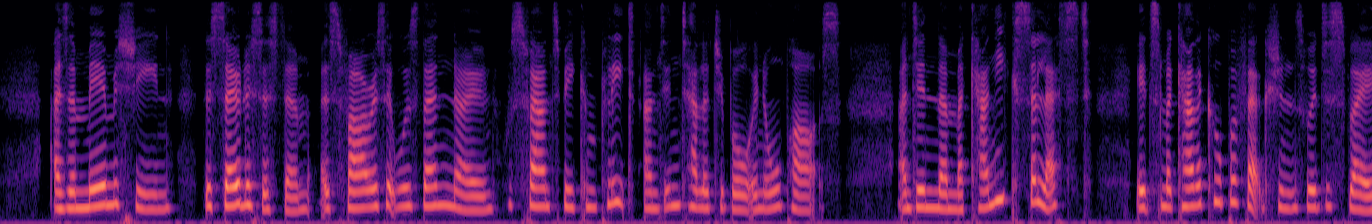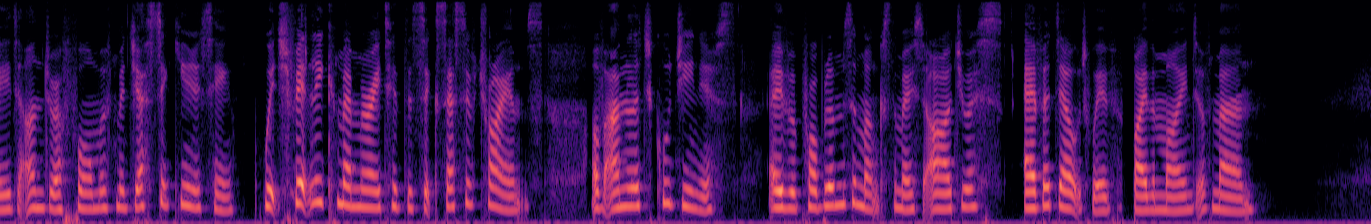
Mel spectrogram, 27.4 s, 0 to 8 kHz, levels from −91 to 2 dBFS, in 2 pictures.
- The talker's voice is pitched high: Yes, high, 230 Hz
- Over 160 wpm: No, average, 140 wpm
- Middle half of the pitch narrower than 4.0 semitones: Yes, average, 3.0 semitones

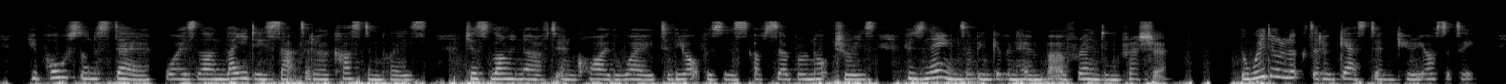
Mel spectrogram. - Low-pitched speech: No, high, 240 Hz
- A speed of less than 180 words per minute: No, average, 185 wpm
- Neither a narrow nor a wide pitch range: No, narrow, 1.9 semitones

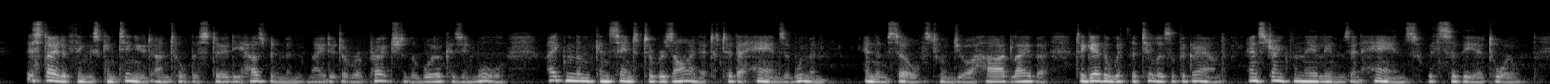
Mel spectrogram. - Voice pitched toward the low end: Yes, low, 125 Hz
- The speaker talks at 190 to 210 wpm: Yes, average, 195 wpm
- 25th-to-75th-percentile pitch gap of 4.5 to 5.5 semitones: No, average, 3.5 semitones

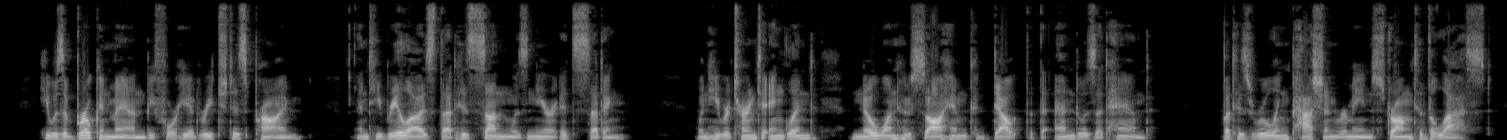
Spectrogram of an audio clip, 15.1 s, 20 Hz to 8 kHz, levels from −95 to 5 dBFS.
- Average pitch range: Yes, average, 3.4 semitones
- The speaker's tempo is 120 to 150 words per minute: No, average, 190 wpm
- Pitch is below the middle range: Yes, low, 125 Hz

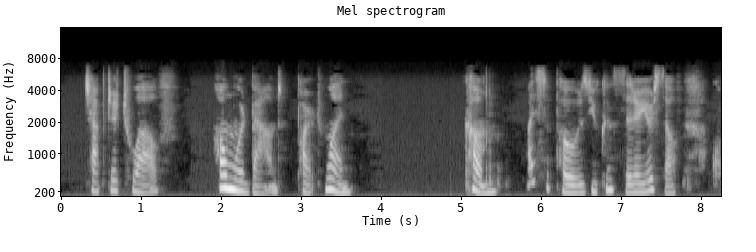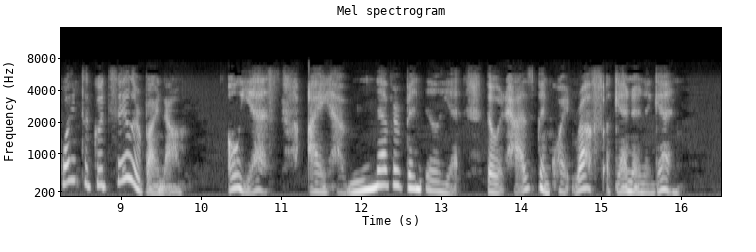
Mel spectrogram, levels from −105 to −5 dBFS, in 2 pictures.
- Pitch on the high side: Yes, high, 210 Hz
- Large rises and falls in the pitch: Yes, wide, 7.3 semitones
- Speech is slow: Yes, slow, 120 wpm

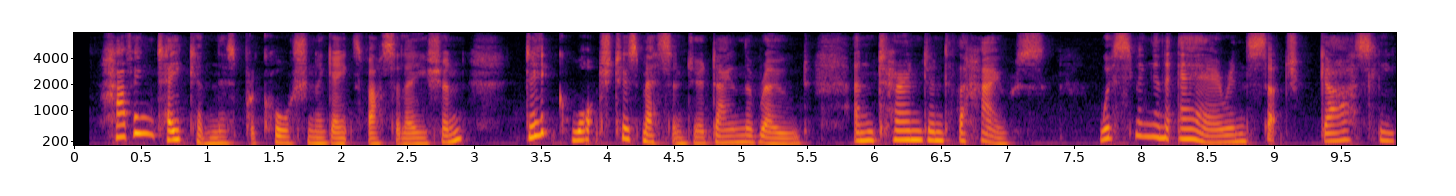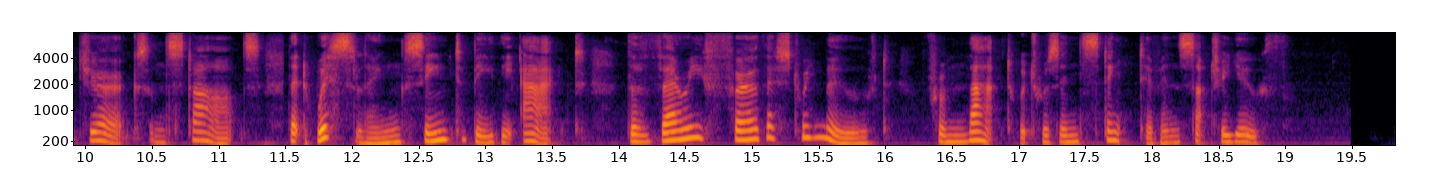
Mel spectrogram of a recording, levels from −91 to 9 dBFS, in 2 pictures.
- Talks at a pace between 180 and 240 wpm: No, average, 140 wpm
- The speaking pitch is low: No, medium, 180 Hz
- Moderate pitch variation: No, wide, 7.5 semitones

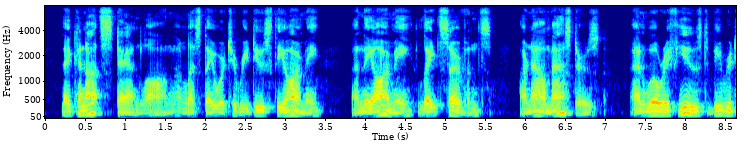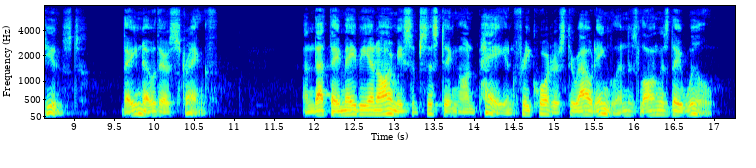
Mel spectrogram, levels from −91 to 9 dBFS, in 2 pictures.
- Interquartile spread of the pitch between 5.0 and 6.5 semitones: No, average, 3.6 semitones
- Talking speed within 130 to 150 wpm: No, average, 170 wpm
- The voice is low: Yes, low, 100 Hz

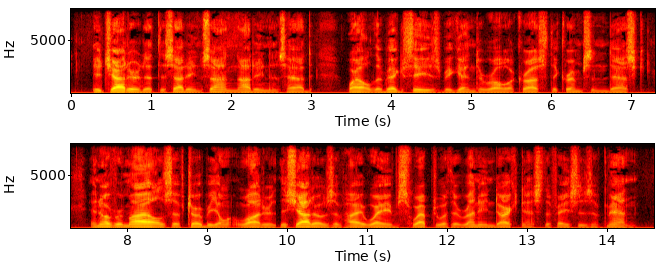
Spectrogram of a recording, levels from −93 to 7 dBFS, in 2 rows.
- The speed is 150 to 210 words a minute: Yes, average, 165 wpm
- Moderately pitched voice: No, very low, 85 Hz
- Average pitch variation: No, narrow, 2.1 semitones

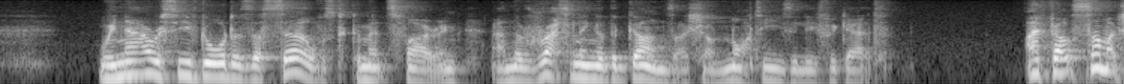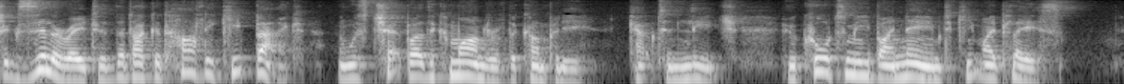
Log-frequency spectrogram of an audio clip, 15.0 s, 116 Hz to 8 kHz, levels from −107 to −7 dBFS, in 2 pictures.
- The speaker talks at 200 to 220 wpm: Yes, fast, 205 wpm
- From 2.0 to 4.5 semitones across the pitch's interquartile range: No, average, 4.9 semitones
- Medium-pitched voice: Yes, medium, 155 Hz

